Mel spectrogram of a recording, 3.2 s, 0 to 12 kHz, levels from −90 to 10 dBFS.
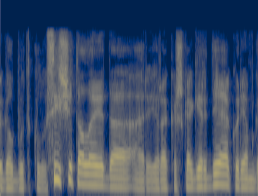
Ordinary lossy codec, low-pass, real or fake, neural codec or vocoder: AAC, 64 kbps; 7.2 kHz; real; none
